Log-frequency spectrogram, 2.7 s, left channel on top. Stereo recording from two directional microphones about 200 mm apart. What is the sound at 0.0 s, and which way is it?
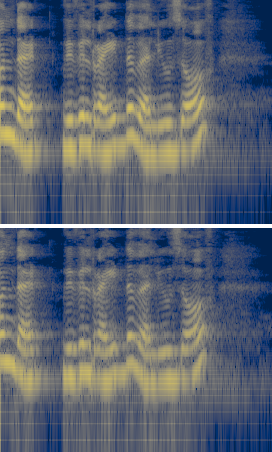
A woman's voice, 25° left (ahead or behind).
